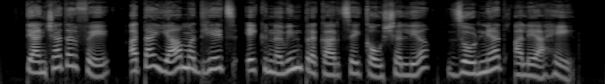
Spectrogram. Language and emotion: Marathi, neutral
